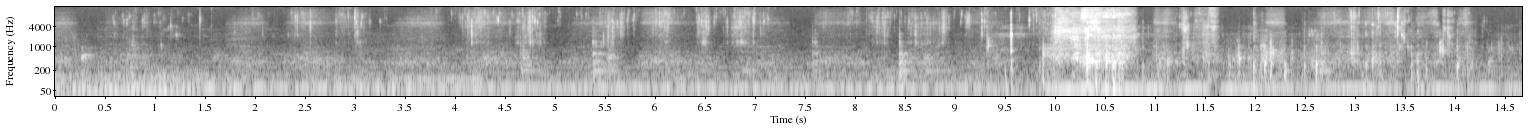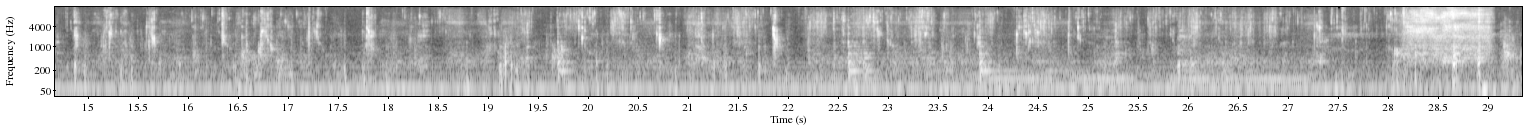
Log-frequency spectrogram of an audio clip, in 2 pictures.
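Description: Close-miked chewing and wet mouth sounds of a man eating rice and chicken curry by hand, a steady run of small smacking clicks. Twice, about ten seconds in and again near the end, a louder rush of noise as he takes in a mouthful.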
